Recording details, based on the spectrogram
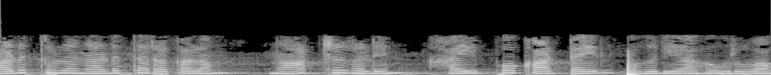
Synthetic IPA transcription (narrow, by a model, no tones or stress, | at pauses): ɐɽɯt̪ːɯɭːɐnɐɽɯt̪ːɐɾɐkɐlɐm | naːʈrɯɣɐɭɪnhɐɪpːoːkaːʈːɐjɪlpɐɣɯðɪjaːɣɐʊɾʊʋaːɣ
